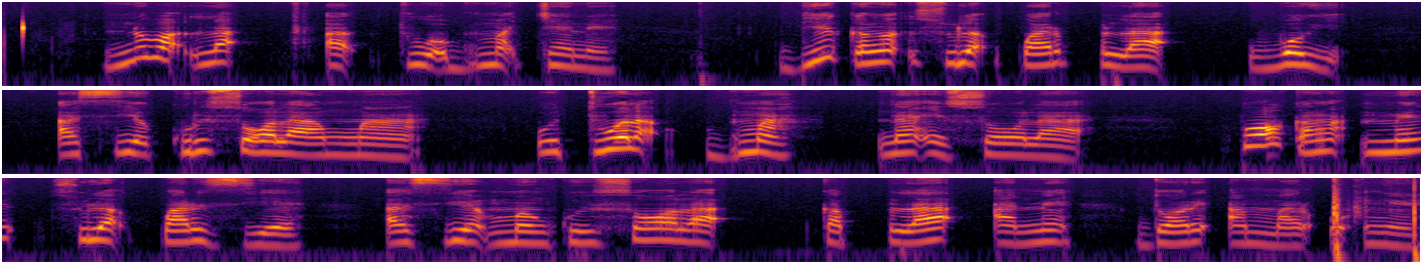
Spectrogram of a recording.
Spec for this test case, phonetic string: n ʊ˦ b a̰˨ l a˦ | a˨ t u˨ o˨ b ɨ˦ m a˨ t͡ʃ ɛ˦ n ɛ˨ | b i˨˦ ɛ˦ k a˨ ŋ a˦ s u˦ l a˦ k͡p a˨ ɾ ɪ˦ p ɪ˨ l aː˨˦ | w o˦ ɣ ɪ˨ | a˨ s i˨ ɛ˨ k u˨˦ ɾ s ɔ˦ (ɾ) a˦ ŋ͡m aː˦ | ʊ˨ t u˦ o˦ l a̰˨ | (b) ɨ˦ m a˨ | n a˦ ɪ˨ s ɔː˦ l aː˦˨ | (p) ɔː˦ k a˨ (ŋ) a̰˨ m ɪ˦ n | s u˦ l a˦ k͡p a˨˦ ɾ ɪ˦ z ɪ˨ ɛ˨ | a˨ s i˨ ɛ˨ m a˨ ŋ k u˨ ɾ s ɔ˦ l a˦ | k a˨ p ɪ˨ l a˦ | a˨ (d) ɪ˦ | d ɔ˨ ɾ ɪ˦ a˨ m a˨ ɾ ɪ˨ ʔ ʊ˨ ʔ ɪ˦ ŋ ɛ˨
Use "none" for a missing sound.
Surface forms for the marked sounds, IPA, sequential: l, b, p, ŋ, n

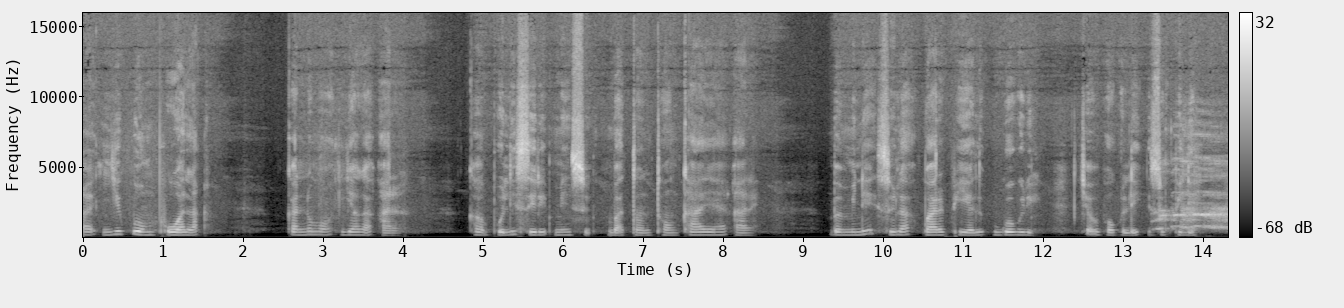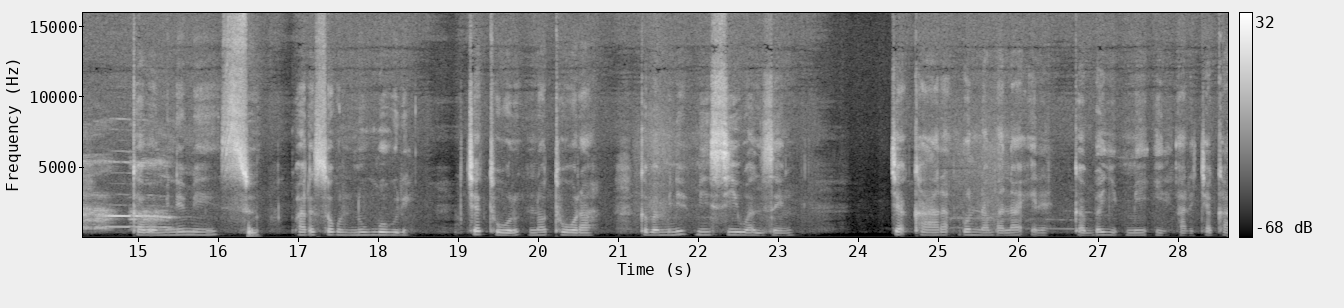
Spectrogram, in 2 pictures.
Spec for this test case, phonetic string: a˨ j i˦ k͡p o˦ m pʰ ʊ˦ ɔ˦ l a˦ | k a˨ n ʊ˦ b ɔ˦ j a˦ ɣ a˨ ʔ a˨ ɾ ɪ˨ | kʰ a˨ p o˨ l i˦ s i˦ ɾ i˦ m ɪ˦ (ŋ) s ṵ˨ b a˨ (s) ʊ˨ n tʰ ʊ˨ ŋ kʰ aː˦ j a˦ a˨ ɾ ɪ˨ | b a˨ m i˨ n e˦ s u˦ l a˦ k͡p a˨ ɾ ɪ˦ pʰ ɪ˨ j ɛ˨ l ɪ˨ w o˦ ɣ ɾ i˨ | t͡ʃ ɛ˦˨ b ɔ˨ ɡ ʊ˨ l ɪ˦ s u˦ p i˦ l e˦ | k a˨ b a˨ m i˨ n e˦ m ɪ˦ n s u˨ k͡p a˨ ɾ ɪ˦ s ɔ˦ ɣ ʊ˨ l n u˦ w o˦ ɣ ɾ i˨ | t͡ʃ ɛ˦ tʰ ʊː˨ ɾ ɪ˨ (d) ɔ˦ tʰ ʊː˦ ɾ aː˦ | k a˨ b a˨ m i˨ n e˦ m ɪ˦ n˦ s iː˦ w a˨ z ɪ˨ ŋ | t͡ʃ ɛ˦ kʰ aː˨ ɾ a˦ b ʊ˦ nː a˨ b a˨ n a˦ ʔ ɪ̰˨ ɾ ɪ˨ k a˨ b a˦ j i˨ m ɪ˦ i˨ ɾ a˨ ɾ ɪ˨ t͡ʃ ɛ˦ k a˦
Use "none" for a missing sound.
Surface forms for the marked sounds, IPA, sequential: n, t, n

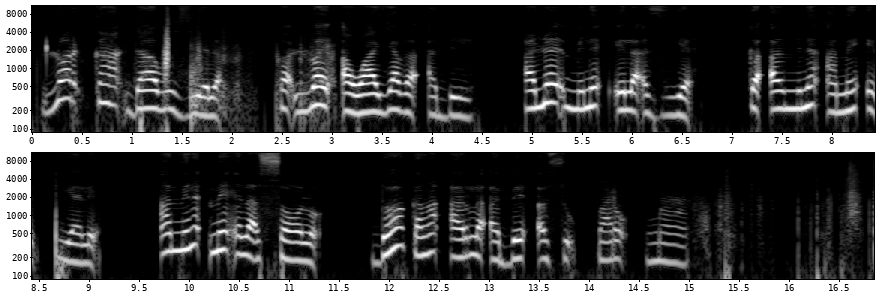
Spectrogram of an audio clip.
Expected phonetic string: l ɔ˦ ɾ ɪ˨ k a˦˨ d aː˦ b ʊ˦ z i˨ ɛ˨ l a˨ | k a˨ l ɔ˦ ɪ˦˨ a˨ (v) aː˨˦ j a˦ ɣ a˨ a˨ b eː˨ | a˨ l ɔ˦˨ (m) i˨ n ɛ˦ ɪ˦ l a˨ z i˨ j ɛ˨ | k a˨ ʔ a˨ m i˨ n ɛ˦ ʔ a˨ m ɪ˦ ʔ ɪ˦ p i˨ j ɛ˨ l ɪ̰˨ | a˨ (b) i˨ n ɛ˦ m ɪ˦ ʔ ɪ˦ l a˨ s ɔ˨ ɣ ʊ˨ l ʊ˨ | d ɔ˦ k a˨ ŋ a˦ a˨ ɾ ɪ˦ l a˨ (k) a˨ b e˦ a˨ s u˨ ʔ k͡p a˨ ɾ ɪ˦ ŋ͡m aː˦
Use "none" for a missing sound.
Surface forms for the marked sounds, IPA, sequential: w, m, m, ʔ

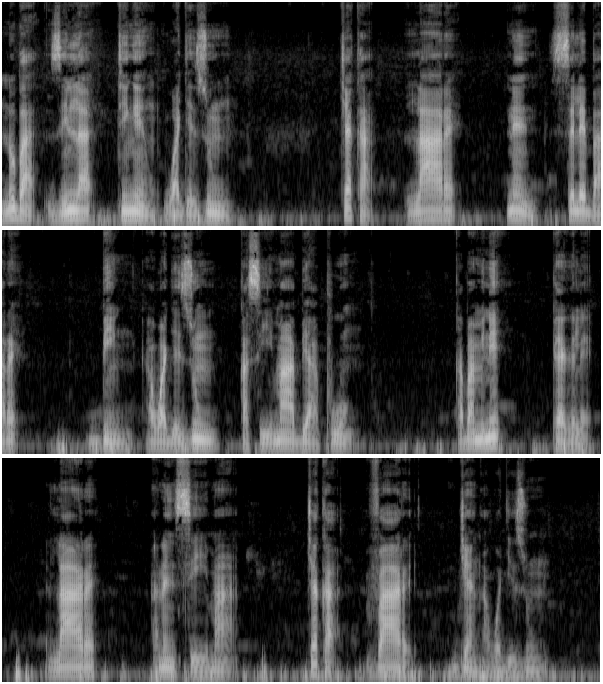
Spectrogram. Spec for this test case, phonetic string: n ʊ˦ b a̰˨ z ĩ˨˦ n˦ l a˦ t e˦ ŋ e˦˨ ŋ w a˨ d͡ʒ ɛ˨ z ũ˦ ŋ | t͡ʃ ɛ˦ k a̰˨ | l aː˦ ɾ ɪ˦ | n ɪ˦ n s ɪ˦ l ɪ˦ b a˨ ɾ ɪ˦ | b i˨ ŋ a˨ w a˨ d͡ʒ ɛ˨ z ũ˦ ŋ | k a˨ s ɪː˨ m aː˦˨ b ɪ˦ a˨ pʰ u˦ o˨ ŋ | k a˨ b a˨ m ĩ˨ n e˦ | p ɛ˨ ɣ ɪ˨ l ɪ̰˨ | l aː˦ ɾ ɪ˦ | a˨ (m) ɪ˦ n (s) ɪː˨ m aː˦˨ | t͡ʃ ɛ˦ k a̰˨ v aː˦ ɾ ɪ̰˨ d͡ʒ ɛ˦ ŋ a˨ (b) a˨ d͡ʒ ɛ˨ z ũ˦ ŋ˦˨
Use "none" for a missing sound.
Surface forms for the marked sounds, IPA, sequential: n, s, w

